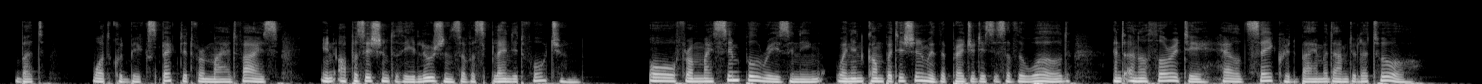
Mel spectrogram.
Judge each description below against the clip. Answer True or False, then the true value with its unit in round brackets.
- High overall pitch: False (135 Hz)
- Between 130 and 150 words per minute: False (165 wpm)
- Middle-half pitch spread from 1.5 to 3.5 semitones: True (3.2 semitones)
